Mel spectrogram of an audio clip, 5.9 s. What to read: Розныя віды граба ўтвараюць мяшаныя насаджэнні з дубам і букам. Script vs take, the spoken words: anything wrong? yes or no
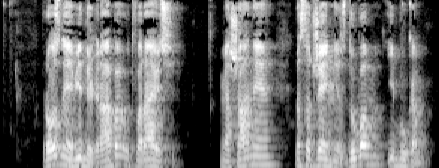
no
